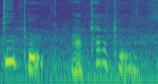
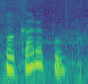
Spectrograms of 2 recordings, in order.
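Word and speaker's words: Wakatipu: know could be like if you want to get just the Poo sound like wakat poo but it's spelled w a k a t i pu U Wako wak poo wak poo by early afternoon afternoon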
